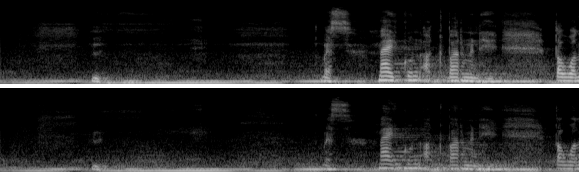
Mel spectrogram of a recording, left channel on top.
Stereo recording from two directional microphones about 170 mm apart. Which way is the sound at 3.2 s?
20° left (ahead or behind).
